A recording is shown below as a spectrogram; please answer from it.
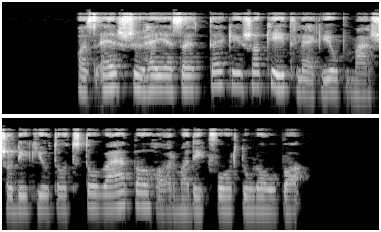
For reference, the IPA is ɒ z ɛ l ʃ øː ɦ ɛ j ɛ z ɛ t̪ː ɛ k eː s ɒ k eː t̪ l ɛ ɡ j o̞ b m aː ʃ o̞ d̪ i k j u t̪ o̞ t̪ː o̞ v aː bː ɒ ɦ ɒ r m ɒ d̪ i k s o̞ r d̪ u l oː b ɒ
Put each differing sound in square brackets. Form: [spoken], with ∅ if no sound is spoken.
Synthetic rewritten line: ɒ z ɛ l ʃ øː ɦ ɛ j ɛ z ɛ t̪ː ɛ k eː [ʃ] ɒ k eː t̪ l ɛ ɡ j o̞ b m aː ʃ o̞ d̪ i k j u t̪ o̞ t̪ː o̞ v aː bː ɒ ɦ ɒ r m ɒ d̪ i k [f] o̞ r d̪ u l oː b ɒ

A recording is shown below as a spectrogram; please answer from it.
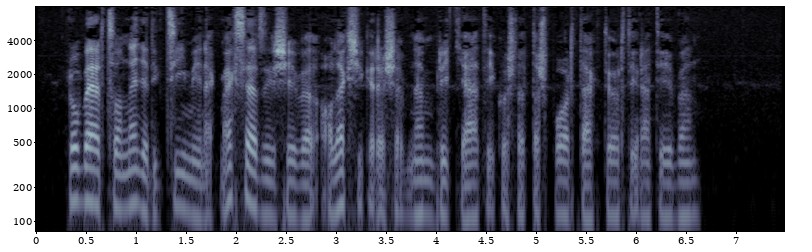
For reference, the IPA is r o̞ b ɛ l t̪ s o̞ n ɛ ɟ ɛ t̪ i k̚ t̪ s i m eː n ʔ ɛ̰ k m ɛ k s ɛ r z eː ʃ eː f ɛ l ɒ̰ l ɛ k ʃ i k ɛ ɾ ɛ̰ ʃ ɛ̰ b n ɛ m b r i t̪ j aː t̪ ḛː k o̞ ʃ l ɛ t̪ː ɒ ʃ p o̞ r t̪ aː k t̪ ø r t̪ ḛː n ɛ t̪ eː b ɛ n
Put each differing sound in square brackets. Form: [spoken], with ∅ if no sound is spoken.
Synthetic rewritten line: r o̞ b ɛ [r] t̪ s o̞ [nː] ɛ ɟ ɛ [d̪] i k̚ t̪ s [iː] m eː n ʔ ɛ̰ k m ɛ k s ɛ r z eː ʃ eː [v] ɛ l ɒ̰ l ɛ k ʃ i k ɛ ɾ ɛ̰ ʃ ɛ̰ b n ɛ m b r i t̪ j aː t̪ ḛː k o̞ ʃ l ɛ t̪ː ɒ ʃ p o̞ r t̪ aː k t̪ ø r t̪ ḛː n ɛ t̪ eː b ɛ n

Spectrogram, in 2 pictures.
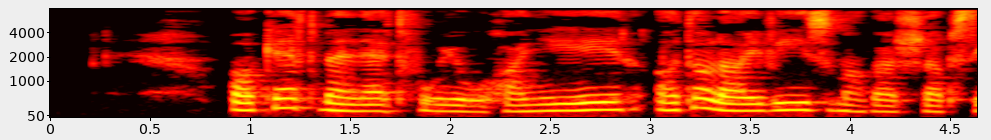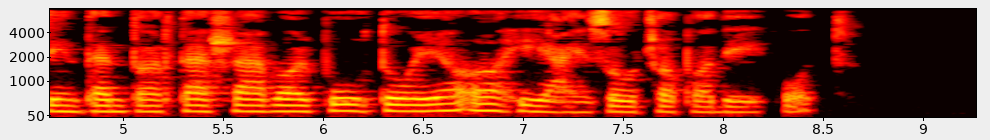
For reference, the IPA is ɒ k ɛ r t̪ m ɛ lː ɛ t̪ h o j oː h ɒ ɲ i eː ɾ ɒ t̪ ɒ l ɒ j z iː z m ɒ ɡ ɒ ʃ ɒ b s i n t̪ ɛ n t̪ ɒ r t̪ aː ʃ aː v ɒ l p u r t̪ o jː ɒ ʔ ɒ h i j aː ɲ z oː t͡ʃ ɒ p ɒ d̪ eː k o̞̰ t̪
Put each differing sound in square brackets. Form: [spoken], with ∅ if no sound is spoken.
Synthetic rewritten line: ɒ k ɛ r t̪ m ɛ lː ɛ t̪ [f] o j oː h ɒ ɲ i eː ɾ ɒ t̪ ɒ l ɒ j [v] iː z m ɒ ɡ ɒ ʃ ɒ b s i n t̪ ɛ n t̪ ɒ r t̪ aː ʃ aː v ɒ l p u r t̪ o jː ɒ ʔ ɒ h i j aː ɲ z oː t͡ʃ ɒ p ɒ d̪ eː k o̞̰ t̪

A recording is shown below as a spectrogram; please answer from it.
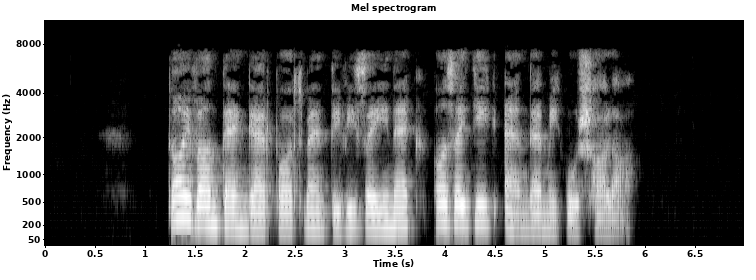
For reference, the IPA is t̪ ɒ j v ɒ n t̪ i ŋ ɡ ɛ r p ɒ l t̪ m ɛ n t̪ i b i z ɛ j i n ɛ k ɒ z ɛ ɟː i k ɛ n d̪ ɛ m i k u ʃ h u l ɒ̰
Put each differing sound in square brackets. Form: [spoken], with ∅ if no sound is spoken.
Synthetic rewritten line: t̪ ɒ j v ɒ n t̪ [ɛ] ŋ ɡ ɛ r p ɒ [r] t̪ m ɛ n t̪ i [v] i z ɛ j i n ɛ k ɒ z ɛ ɟː i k ɛ n d̪ ɛ m i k u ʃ h [ɒ] l ɒ̰

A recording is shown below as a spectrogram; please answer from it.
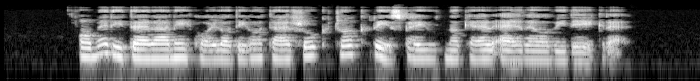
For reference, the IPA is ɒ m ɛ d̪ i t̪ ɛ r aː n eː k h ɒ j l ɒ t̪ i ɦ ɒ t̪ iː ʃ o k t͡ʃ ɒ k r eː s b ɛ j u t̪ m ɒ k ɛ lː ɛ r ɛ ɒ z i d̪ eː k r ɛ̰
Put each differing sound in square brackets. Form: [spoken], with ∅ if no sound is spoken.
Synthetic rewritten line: ɒ m ɛ d̪ i t̪ ɛ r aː n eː k h ɒ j l ɒ t̪ i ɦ ɒ t̪ [aː] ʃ o k t͡ʃ ɒ k r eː s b ɛ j u t̪ [n] ɒ k ɛ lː ɛ r ɛ ɒ [v] i d̪ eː k r ɛ̰

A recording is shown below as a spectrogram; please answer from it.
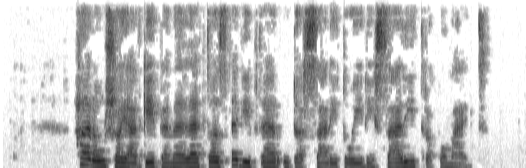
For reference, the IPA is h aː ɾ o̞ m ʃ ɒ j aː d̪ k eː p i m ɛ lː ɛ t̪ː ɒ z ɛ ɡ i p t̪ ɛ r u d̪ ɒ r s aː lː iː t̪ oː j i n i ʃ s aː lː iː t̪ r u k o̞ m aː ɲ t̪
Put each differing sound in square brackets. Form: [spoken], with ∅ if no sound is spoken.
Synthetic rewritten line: h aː ɾ o̞ m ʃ ɒ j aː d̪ [ɡ] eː p [ɛ] m ɛ lː ɛ t̪ː ɒ z ɛ ɡ i p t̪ ɛ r u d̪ ɒ r s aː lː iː t̪ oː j i n i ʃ s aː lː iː t̪ r [ɒ] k o̞ m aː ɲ t̪

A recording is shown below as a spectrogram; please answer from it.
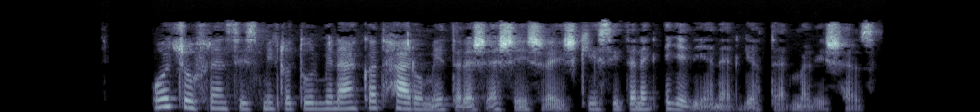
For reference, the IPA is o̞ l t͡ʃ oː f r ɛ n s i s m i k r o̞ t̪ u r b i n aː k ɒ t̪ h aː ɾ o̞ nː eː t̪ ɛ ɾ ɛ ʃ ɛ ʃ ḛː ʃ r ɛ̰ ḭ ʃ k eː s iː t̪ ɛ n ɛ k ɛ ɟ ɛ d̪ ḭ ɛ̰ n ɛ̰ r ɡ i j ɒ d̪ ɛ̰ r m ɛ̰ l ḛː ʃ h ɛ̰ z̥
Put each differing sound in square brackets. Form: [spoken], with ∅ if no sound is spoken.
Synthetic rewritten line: o̞ l t͡ʃ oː f r ɛ n s i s m i k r o̞ t̪ u r b i n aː k ɒ t̪ h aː ɾ o̞ [mː] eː t̪ ɛ ɾ ɛ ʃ ɛ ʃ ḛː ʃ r ɛ̰ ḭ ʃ k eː s iː t̪ ɛ n ɛ k ɛ ɟ ɛ d̪ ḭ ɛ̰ n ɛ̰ r ɡ i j ɒ [t̪] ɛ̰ r m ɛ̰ l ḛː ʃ h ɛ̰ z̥

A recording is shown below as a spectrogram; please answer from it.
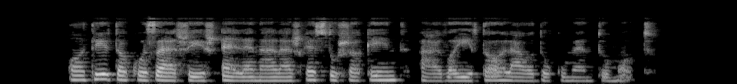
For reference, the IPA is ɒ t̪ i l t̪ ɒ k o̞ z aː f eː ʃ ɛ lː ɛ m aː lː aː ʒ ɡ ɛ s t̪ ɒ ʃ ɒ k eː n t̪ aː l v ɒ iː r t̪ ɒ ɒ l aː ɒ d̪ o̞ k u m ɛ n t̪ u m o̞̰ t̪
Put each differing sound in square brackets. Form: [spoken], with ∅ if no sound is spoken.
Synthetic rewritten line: ɒ t̪ i l t̪ ɒ k o̞ z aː [ʃ] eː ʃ ɛ lː ɛ [n] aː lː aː ʒ ɡ ɛ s t̪ [u] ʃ ɒ k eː n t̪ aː l v ɒ iː r t̪ ɒ ɒ l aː ɒ d̪ o̞ k u m ɛ n t̪ u m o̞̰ t̪

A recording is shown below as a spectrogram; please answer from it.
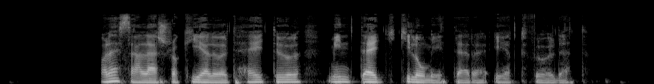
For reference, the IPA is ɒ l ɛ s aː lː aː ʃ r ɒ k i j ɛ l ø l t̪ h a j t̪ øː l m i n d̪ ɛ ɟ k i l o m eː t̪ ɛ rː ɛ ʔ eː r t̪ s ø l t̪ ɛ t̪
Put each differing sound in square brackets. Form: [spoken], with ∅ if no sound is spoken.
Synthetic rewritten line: ɒ l ɛ s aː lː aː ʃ r ɒ k i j ɛ l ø l t̪ h [ɛ] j t̪ øː l m i n [t̪] ɛ ɟ k i l o m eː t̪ ɛ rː ɛ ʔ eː r t̪ [f] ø l [d̪] ɛ t̪

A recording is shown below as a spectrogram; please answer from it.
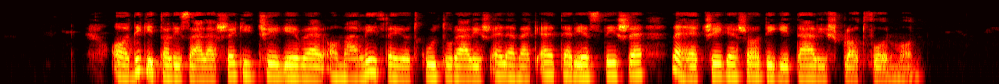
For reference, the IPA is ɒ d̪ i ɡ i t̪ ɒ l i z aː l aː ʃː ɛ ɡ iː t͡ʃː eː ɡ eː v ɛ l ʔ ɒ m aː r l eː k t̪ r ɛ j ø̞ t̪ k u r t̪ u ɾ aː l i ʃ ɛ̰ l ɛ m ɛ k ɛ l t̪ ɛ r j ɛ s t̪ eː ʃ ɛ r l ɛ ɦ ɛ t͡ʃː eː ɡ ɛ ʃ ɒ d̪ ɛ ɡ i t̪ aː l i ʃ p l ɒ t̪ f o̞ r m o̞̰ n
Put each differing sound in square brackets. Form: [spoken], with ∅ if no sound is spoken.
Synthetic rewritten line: ɒ d̪ i ɡ i t̪ ɒ l i z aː l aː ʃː ɛ ɡ iː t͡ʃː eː ɡ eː v ɛ l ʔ ɒ m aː r l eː [∅] t̪ r ɛ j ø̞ t̪ k u [l] t̪ u ɾ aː l i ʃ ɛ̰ l ɛ m ɛ k ɛ l t̪ ɛ r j ɛ s t̪ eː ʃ ɛ [∅] l ɛ ɦ ɛ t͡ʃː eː ɡ ɛ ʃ ɒ d̪ [i] ɡ i t̪ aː l i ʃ p l ɒ t̪ f o̞ r m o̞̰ n

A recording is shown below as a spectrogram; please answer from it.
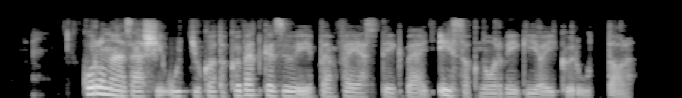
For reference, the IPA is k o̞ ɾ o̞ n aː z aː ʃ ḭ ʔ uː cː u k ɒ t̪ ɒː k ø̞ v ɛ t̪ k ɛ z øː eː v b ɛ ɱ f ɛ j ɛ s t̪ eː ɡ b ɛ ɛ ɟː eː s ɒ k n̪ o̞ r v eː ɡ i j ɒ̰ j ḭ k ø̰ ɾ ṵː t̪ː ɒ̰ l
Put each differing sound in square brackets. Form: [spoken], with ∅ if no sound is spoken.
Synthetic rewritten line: k o̞ ɾ o̞ n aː z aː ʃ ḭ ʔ uː cː u k ɒ t̪ [ɒ] k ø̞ v ɛ t̪ k ɛ z øː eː v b ɛ ɱ f ɛ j ɛ s t̪ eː ɡ b ɛ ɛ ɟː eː s ɒ k n̪ o̞ r v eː ɡ i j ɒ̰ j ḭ k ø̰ ɾ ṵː t̪ː ɒ̰ l

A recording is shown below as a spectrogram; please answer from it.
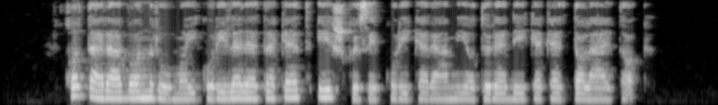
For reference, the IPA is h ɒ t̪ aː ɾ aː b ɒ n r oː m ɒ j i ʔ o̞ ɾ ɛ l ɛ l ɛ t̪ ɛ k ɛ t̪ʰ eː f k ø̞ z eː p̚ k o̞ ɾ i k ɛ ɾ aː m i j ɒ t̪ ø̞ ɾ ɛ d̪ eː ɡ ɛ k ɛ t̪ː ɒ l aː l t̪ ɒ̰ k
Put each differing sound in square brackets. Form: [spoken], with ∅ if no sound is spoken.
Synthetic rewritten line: h ɒ t̪ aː ɾ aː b ɒ n r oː m ɒ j i [k] o̞ ɾ [i] l ɛ l ɛ t̪ ɛ k ɛ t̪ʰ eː [ʃ] k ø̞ z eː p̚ k o̞ ɾ i k ɛ ɾ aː m i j ɒ t̪ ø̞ ɾ ɛ d̪ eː [k] ɛ k ɛ t̪ː ɒ l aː l t̪ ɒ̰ k

